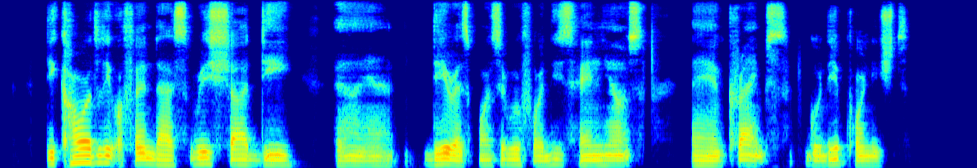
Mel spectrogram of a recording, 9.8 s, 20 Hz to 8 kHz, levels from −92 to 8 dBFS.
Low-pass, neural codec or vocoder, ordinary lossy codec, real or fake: none; codec, 16 kHz, 1 kbps, X-Codec, WavLM features, trained on Multilingual LibriSpeech; none; fake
